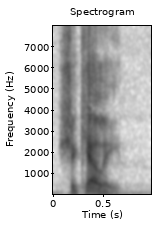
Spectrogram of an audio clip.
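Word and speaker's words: Schickele: Shakeli. – Oh, yeah, no, that's fair. No, that's pretty close to actually how his last name is pronounced.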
